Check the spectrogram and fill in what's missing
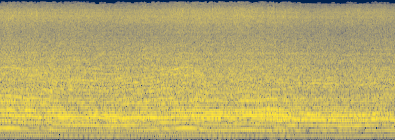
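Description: A chainsaw runs loud and steady throughout while cutting a tree that fell onto a house, its engine whine holding a constant buzzing pitch close by with no talking.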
